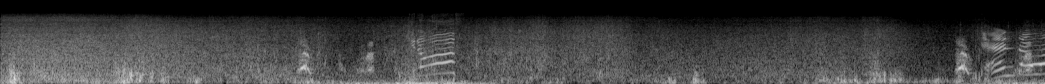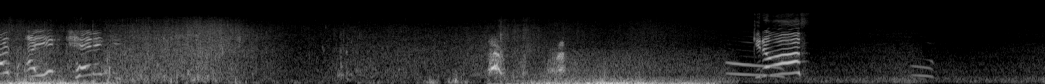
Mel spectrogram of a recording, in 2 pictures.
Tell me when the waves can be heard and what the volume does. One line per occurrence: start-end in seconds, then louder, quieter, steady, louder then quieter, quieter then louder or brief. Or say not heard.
0.0-20.8 quieter.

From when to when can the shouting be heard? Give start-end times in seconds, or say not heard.
4.0-4.6, 9.8-11.7, 17.9-18.5.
